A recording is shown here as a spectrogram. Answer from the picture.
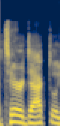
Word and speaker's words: pterodactyl: can't you hear a pterodactyl using the bathroom the p is silent how do you find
